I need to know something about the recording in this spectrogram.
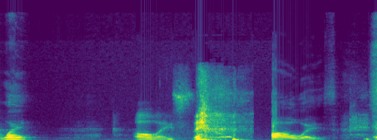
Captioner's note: laughing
